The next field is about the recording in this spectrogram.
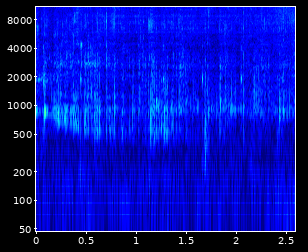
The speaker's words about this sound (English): Listen to the fizz. I know. Sounds so pretty. I do like a good fizz.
